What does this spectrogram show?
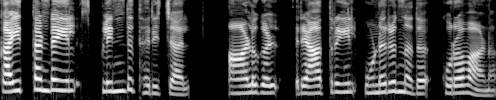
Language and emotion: Malayalam, neutral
